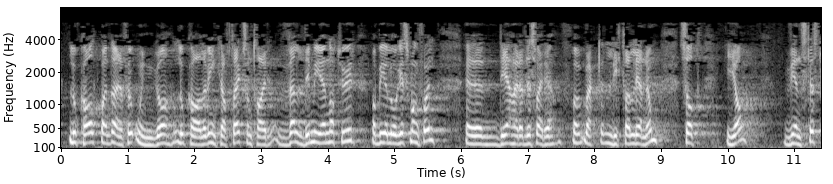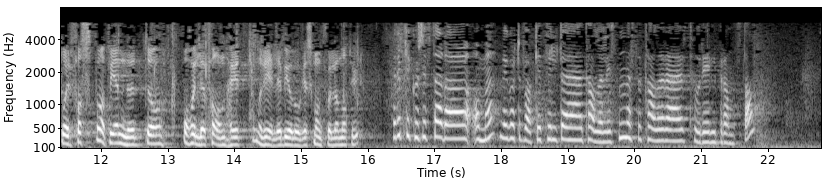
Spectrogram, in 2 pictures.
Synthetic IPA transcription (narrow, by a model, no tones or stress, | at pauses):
lʊkʰɑːlt̪̚b̪ɑɛnt̪ɑnəfɔɾɔʔʉnɡoːlʊkʰɑːləʋiːnkʰɾɑft̪ʋæɾksɔmt̪ʰɑːɾʋɛld̪ɪmyːənɑt̪ʰʉːɾɔbɪʊloːɡɪskmɑŋfɔlː | d̪ɛɦɑɾjæd̪ɛsʋæɾəʋæʈːlɪt̪ːɑleːnəɔmsɔɑt̪jɑː | ʋɛnsləst̪oːɾfɑst̪̚pʰɔɑt̪ʋɪæɾɳœd̪ːɔːɦɔlːəfɑːnɦœʏt̪nɔɖɛjɛlːəɾbɪʊloːɡɪskmɑŋfɔlːɔnɑt̪ʰʉːɾ | ɾɛpʰlɪkːʊːʂɪft̪əæɖɑɔmːəʋɪɡoːʈɪlbɑːkət̪ʰɪlt̪ʰɑːləlɪst̪n̩nɛst̪ət̪ʰɑːləɾæɾt̪ʰuːɾɪlbɾɑnsd̪ɑːl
